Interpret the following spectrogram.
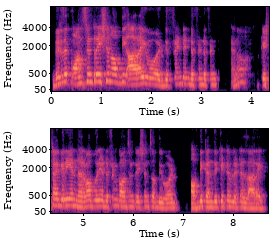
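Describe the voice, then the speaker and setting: He talks fast with few pauses, his voice on the high side and his accent South Indian. As a maths teacher in an informal online video class in an indoor room, he stays conversational and jokes with his students. The class audio has a roomy echo.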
